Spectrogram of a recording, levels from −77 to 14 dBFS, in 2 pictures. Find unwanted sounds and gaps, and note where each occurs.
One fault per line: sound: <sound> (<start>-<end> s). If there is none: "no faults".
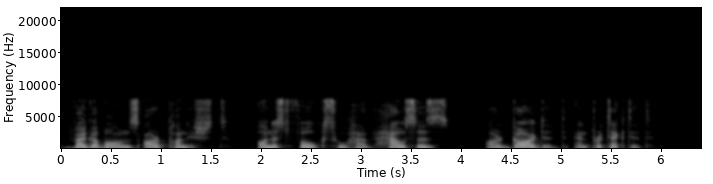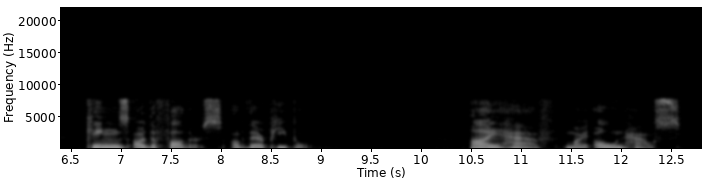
no faults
